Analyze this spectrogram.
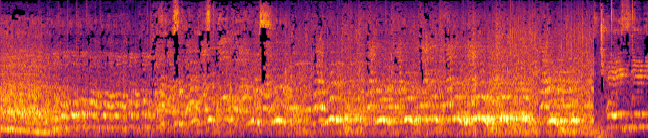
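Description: A crowd chants loudly in a large echoing hall.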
